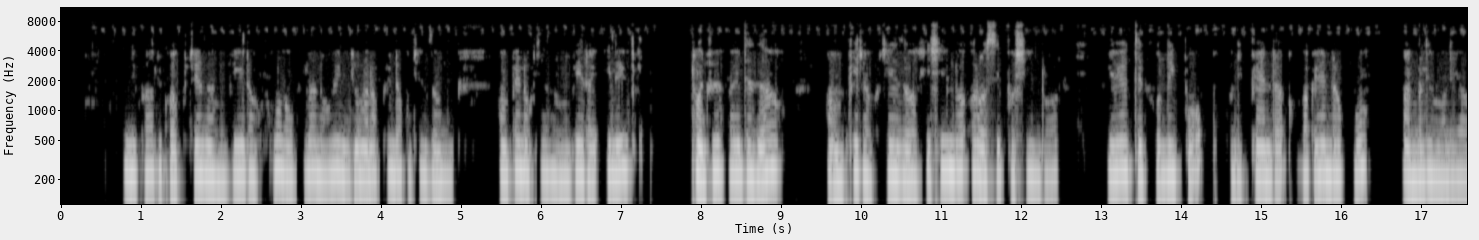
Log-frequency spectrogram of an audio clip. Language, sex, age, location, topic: Swahili, female, 25-35, Wajir, government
